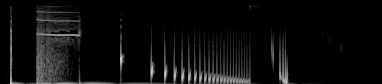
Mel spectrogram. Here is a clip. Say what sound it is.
A really strange FM patch that I made on my Nord Modular, he really has a mind of his own.
modular, fm, glitch, synth, nord, funny, noise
